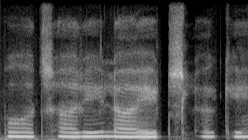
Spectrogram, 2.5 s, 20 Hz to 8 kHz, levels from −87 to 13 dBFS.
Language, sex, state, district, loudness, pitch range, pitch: Hindi, female, Madhya Pradesh, Bhopal, -14 LUFS, 230-240 Hz, 235 Hz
